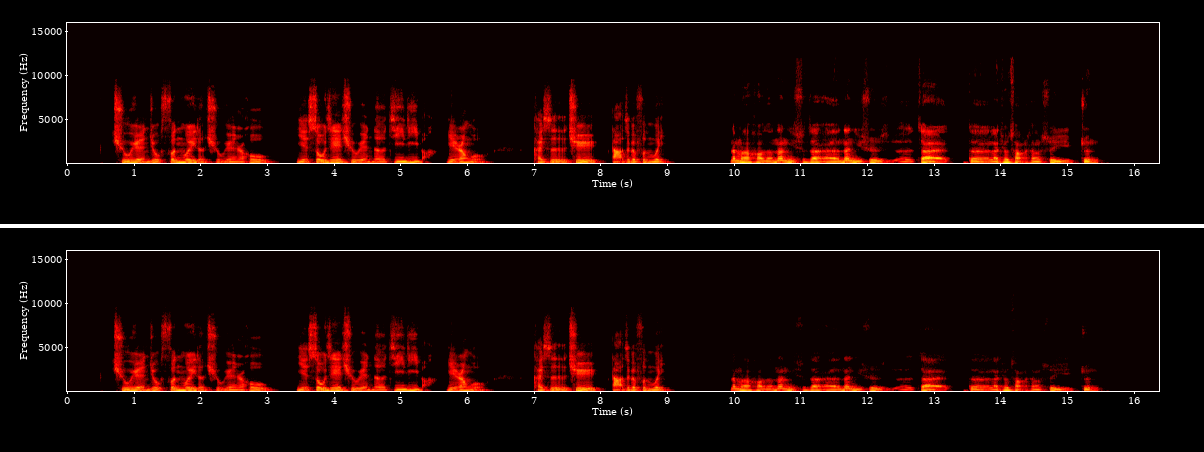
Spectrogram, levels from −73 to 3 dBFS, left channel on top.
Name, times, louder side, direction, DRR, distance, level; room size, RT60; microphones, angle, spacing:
voice 1, 0.7-3.1 3.5-6.3 7.0-9.0, left 1 dB, 5° left, 0.6 m, -31 dB
voice 2, 10.0-13.2 13.5-15.5, left 5 dB, 65° left, 0.3 m, -30 dB
9.1 x 3.8 x 6.9 m
head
